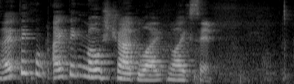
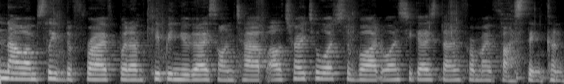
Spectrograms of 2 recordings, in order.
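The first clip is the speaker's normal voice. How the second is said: plain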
